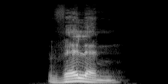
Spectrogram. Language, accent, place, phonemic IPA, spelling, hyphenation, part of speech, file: German, Germany, Berlin, /ˈvɛlən/, wällen, wäl‧len, verb, De-wällen.ogg
- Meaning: to boil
